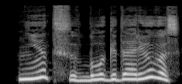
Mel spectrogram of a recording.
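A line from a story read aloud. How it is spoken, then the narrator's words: High childlike voice. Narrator (Russian): услышала Беверли фразу, которую ее рот произнес высоким голосом ребенка, спешащего домой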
